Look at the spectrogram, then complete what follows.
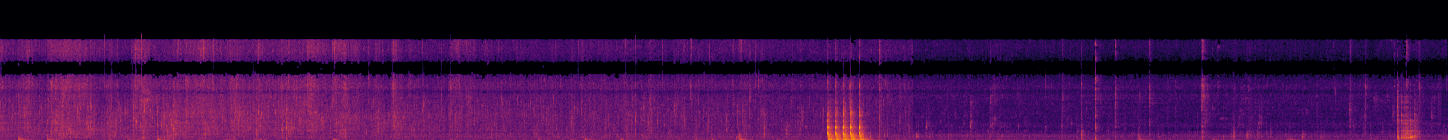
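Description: Meat pieces frying in oil in a wok with a steady sizzle, stirred with a wooden spatula; the sizzle gradually dies down. About two-thirds through comes a brief, loud clatter.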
